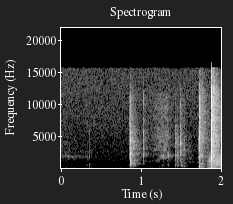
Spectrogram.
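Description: Clear plastic stamping tools, an acrylic stamp block and a clear stamp, being handled on a table: a few sharp clicks and taps beginning about a second in, the loudest just before the end.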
